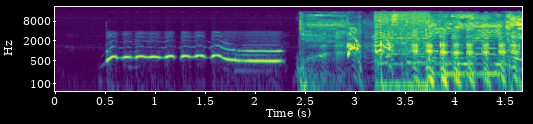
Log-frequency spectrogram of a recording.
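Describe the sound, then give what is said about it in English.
A person makes a sustained, wavering, high-pitched mouth noise, like calling to a bird, for about two seconds, followed by a burst of loud, rough, noisy sound. “You sound like you're calling a bird.”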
